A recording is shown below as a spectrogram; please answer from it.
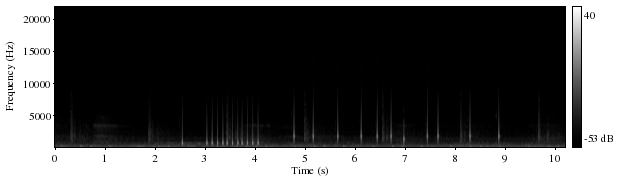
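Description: Faint key clicks from an iPad's on-screen keyboard. About three seconds in comes a fast, even run of about a dozen clicks, like a held delete key clearing a text field. Single clicks follow as a new word is typed, all over a faint steady hum.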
